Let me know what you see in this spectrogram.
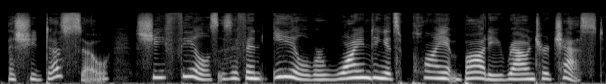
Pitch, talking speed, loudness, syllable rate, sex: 265 Hz, 180 wpm, -16 LUFS, 3.8 syllables/s, female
